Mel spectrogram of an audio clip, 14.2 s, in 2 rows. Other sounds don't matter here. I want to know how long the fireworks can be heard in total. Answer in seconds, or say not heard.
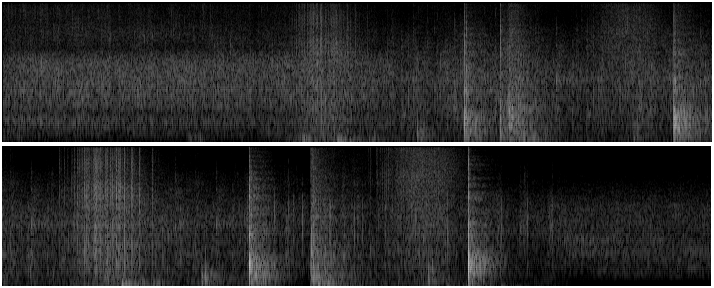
9 s.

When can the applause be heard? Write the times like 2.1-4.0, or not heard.
0.0-14.1.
